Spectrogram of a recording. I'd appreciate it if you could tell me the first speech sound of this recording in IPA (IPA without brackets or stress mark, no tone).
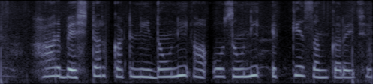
h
